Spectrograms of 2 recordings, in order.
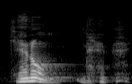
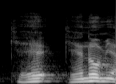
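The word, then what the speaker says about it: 게놈: DNA 집합체를 뭐라고 그랬죠 개놈 개놈이라고 그랬습니다 개놈이 아니고 개놈 이렇게 발음을 했는데요 우리 세포 한계 속에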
